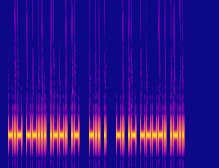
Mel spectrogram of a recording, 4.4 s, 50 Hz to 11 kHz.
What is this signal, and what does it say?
Morse code, heard as a keyed tone, about 40 wpm, 700 Hz. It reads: K7PA DE NA9L
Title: USA Callsign DE Callsign - 4 Characters - 40wpm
